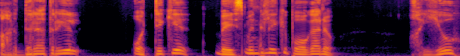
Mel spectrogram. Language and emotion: Malayalam, fearful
